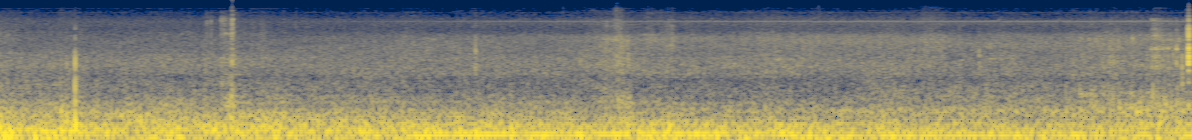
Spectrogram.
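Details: Low outdoor wind rumble with a few scattered clicks and taps, and no animal voice anywhere.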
